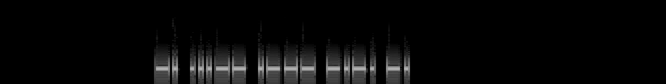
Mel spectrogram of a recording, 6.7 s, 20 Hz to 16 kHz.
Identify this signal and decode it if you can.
Morse code, heard as a keyed tone, about 28 wpm, 700 Hz. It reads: N3JCN
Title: USA Call Signs - 5 Characters - Repeated 2x - 28wpm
